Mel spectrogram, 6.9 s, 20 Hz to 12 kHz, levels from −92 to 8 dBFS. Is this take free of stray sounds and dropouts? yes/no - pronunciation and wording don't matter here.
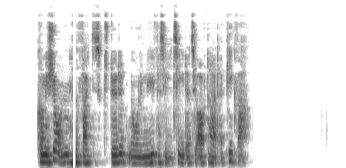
no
